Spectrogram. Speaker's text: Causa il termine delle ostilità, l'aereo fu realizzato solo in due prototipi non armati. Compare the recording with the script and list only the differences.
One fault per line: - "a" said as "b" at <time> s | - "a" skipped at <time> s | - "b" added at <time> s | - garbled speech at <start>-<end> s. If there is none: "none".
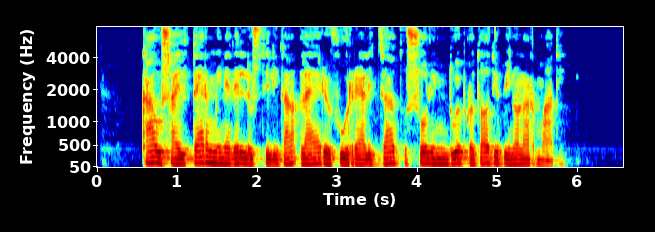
none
